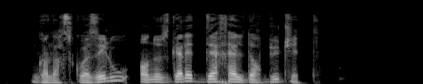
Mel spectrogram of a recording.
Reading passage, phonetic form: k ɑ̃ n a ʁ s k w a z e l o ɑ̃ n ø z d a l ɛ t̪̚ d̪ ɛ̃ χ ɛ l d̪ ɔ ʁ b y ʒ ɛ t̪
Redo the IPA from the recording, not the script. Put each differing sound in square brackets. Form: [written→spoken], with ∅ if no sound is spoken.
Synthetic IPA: [k→ɡ] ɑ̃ n a ʁ s k w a z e l [o→u] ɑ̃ n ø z [d→ɡ] a l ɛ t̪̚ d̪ [ɛ̃→ɛ] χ ɛ l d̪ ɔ ʁ b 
